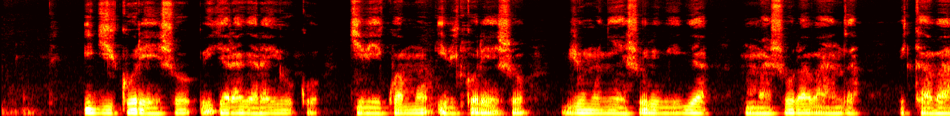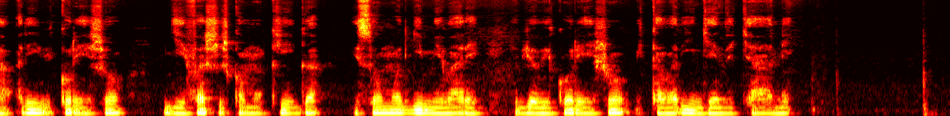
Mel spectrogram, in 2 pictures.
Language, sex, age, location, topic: Kinyarwanda, male, 50+, Nyagatare, education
